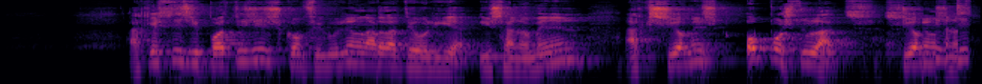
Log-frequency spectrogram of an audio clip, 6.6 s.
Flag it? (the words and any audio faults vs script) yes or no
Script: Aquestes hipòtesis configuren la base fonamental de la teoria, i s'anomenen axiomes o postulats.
yes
